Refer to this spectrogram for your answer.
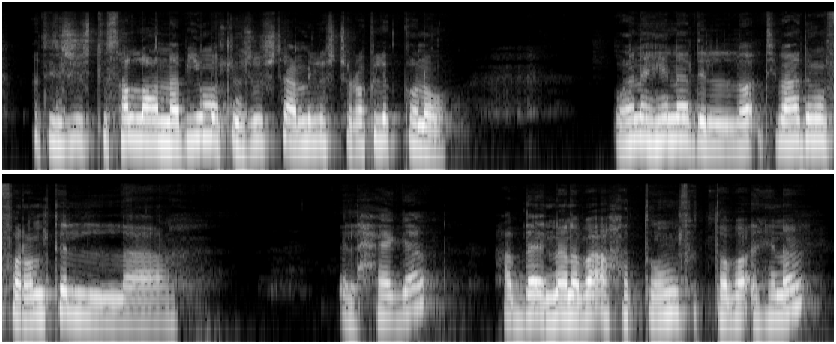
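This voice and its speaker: A woman speaks at a moderate pace in a fairly high pitch with a dark, mellow tone. Her intonation stays fairly even over a quiet background. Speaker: cooking channel host. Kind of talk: cooking tutorial with casual chat. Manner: halting, with pauses.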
